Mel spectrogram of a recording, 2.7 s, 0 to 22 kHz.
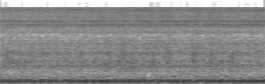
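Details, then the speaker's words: Ford Fairlane V8 with a newly installed Holley two-barrel 500 CFM carburetor (replacing a 350 CFM) and a manual choke, warm at about 800 rpm: deep, even, smooth steady burble with no stumble or miss; healthy idle. "That's a Holly two barrel 500 CFM. And listen just how smooth that thing is running."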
